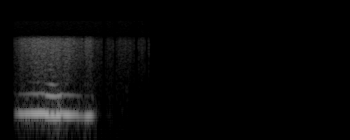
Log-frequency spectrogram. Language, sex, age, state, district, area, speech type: Hindi, female, 18-30, Madhya Pradesh, Balaghat, rural, conversation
